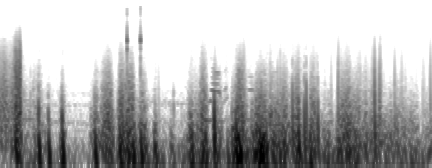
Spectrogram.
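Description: Handling noise on a handheld phone's microphone: irregular low thumps and rumbles, with a couple of sharp clicks about two seconds in.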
